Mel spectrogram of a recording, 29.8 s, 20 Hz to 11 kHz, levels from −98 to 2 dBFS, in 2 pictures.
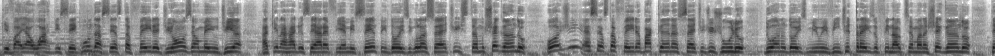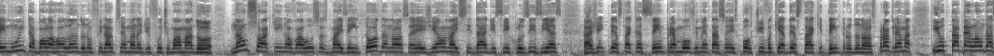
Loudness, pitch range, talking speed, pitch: -20 LUFS, 195-215 Hz, 165 wpm, 200 Hz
